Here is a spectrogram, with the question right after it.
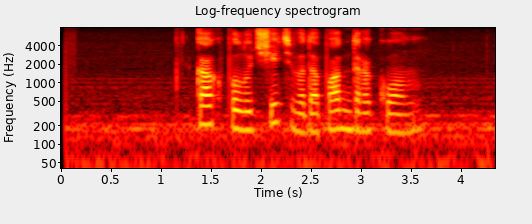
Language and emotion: Russian, neutral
